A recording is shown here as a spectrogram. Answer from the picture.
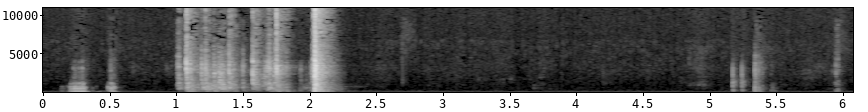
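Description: Plastic access cover of an HP LaserJet 100 color MFP M175nw printer being swung shut over the toner carousel: a couple of light clicks, then a rattling clatter that ends in one sharp, loud snap as it latches about two seconds in. A few faint clicks follow near the end.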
